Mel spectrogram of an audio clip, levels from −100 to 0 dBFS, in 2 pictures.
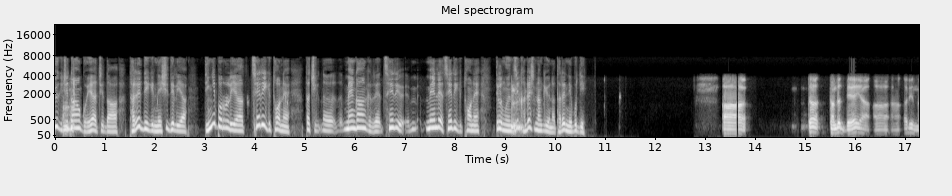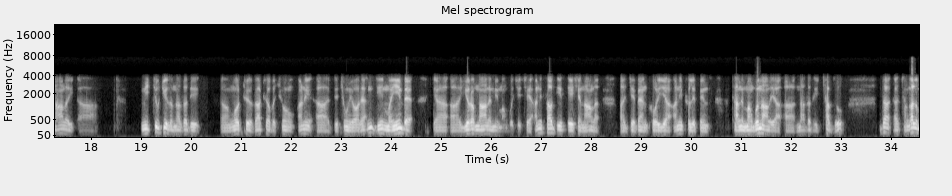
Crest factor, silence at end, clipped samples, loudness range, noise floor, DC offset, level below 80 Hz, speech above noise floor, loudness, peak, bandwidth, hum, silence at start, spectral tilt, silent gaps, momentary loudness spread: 16 dB; 0 s; under 0.1%; 7 LU; -79 dBFS; under 0.1%; -52 dBFS; 63 dB; -16 LUFS; 0 dBFS; 8 kHz; none; 0 s; -6.5 dB/octave; none; 13 LU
